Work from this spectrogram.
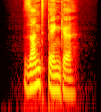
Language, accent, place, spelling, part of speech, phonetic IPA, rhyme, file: German, Germany, Berlin, Sandbänke, noun, [ˈzantbɛŋkə], -antbɛŋkə, De-Sandbänke.ogg
- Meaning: nominative/accusative/genitive plural of Sandbank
